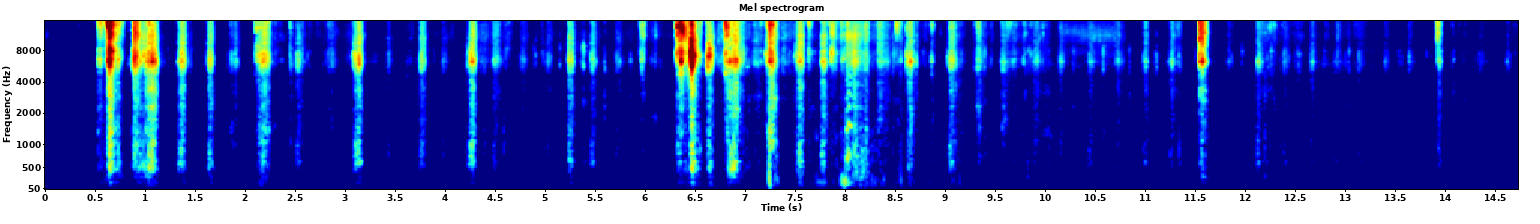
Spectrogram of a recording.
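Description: Crisp golgappa (pani puri) shells being bitten and chewed close to the mic. Rapid crackling crunches come in two clusters, starting about half a second in and again about six seconds in, with a few scattered smaller crunches between.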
